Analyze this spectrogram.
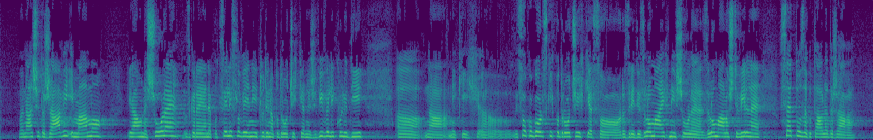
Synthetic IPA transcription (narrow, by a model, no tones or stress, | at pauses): ʋənaːʃid̪əɾʒaːʋiʔimaːmɔjawnɛʃoːlɛzɡɾajɛːnɛpɔt̪seːlislɔʋeːnijit̪uːd̪inapɔd̪ɾoːt͡ʃjixkjeːɾnɛʒiʋiʋɛlikɔljud̪ji | nanekʰixʋisɔkɔɡoːɾskixpɔd̪ɾoːt͡ʃjixkjeːɾsɔɾazɾeːd̪izɛlomajxniʃoːlɛzɛlomaːlɔʃt̪ɛʋilnɛ | wsɛt̪oːzaɡɔt̪aːwlʲjad̪əɾʒaːʋa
